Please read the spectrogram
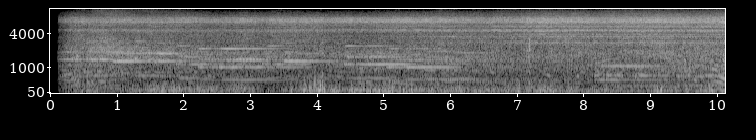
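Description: City street ambience: steady traffic noise with a fluctuating low rumble, and voices of passers-by in the background.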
